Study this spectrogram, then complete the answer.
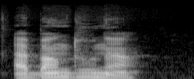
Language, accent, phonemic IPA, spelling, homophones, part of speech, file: French, France, /a.bɑ̃.du.na/, abandouna, abandounas / abandounât, verb, LL-Q150 (fra)-abandouna.wav
- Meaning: third-person singular past historic of abandouner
